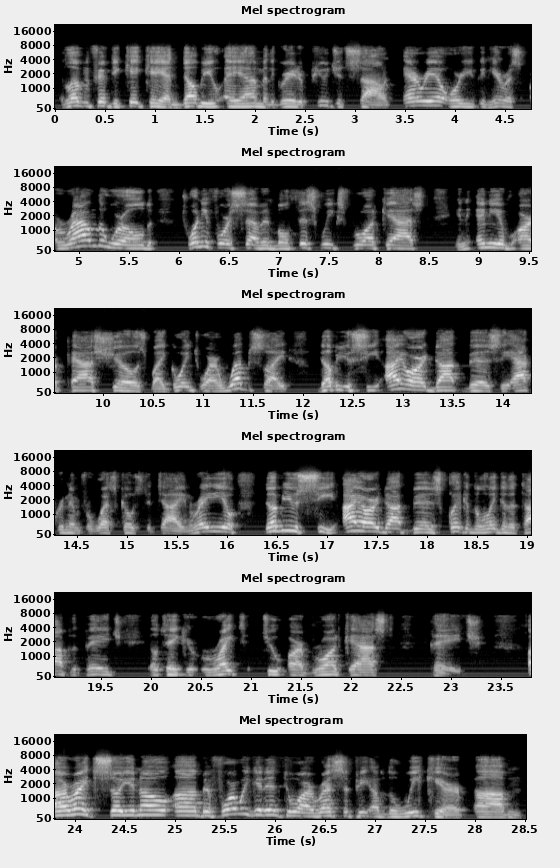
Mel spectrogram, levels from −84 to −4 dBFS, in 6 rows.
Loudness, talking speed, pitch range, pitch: -22 LUFS, 165 wpm, 135-180 Hz, 150 Hz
